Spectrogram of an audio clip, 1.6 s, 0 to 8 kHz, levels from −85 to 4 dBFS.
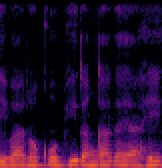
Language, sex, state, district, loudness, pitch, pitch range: Hindi, female, Bihar, Saharsa, -33 LUFS, 175 Hz, 170-180 Hz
